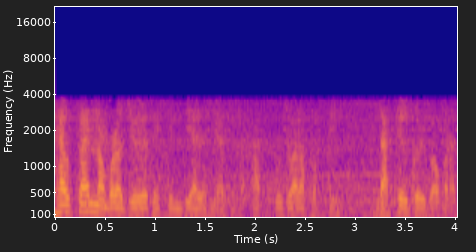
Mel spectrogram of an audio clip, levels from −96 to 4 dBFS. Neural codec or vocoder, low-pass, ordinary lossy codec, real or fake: codec, 16 kHz in and 24 kHz out, 1 kbps, XY-Tokenizer; 3.6 kHz; none; fake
